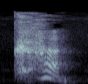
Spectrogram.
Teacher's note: Now we have the mahaprana. So you use a lot of air to pronounce this letter. Ka. There's no exact English equivalent for this letter, but if you would say blockhead, it's the k and h sound.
